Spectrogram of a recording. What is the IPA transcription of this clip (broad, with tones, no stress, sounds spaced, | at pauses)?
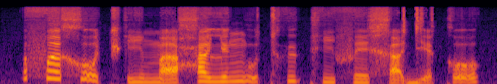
f ɐ˥ x o̰˥˨ t͡ʃʼ i˩ m a̰˩ ħ ɐ˥˨ lʲ ɐ˥ ŋ ṵ˥˨ tʰ ʉ˥ kʰ i˩ f e˩ x a̰˩ dʲ a̰˩ k o̰˥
